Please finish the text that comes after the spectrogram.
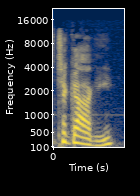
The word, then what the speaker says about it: Takagi: about that okada versus takagi that's how you say it i've been bullshitting his name for a week really i've been like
